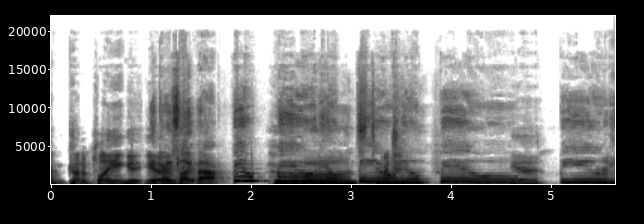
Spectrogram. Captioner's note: imitates guitar riff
